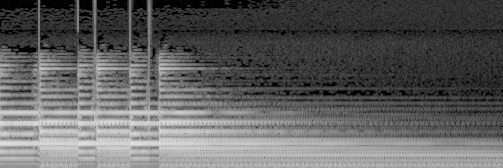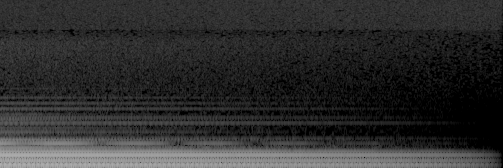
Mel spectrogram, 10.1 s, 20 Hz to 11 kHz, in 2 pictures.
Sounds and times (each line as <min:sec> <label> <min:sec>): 0:00.0 Impatient doorbell ringing 0:04.3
